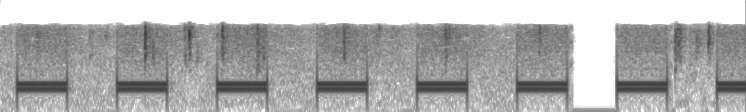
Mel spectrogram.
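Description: A steady run of short, identical electronic beeps repeats in even pulses about twice a second over a phone line, loud and clear with a faint hiss between tones and no talking.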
